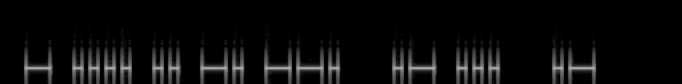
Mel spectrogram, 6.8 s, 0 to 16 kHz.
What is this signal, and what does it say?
Morse code, heard as a keyed tone, about 15 wpm, 700 Hz. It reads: THING AS A
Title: Sets of 5 Words Encore 15wpm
